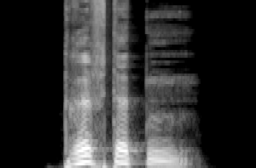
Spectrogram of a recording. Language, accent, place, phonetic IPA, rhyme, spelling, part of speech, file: German, Germany, Berlin, [ˈdʁɪftətn̩], -ɪftətn̩, drifteten, verb, De-drifteten.ogg
- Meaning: inflection of driften: 1. first/third-person plural preterite 2. first/third-person plural subjunctive II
